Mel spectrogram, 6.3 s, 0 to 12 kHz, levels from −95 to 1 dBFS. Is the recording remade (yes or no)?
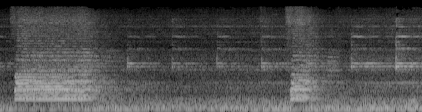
yes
